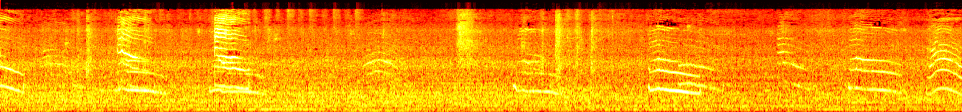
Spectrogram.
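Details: Kitten meowing loudly for food: a long series of repeated high meows, many falling in pitch, roughly one every second or two, with occasional clicks and a low background hum.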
